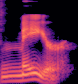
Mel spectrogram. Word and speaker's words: mayor: This word is mayor. We see the letter Y, so we pronounce it differently. We say y, make the y sound like yes and yesterday. Mayor, mayor. What is a mayor?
